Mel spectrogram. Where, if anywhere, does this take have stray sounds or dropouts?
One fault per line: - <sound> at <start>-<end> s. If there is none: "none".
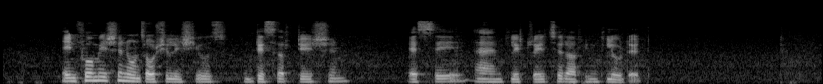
none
